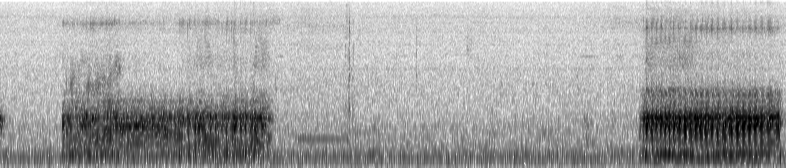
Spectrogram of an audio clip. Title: Chica snoring LOUD & Cute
